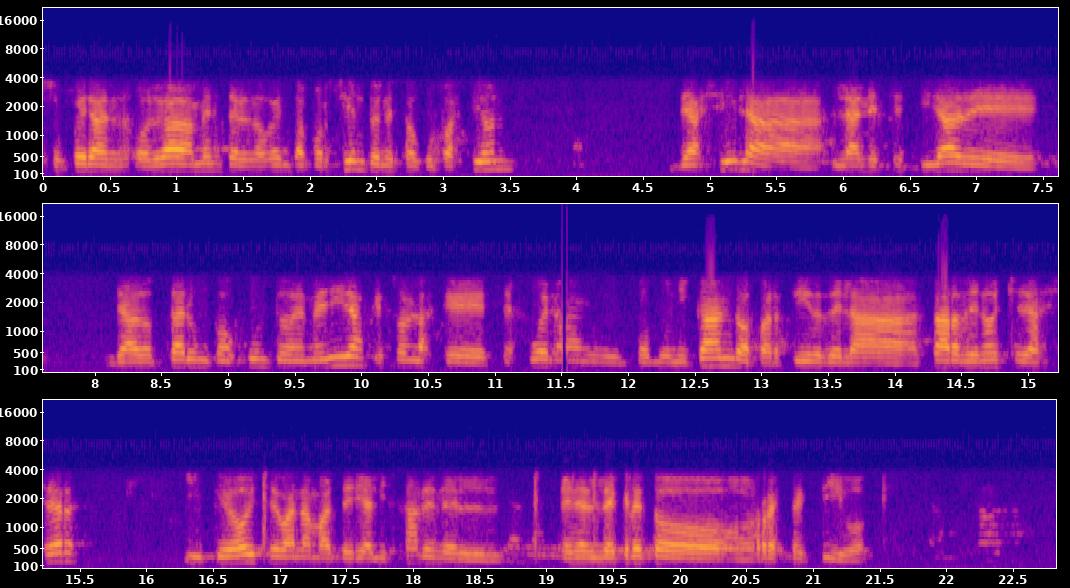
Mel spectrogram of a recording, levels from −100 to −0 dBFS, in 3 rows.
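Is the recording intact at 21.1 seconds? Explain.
Yes, the audio is intact at 21.1 seconds, with no dropout, click, distortion or other fault audible at that moment.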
